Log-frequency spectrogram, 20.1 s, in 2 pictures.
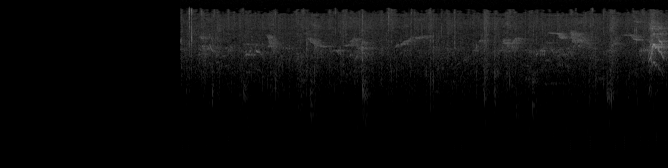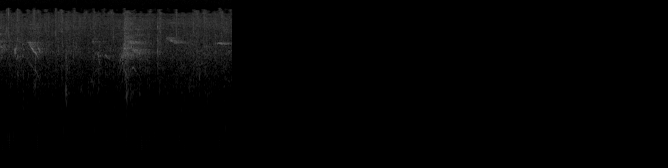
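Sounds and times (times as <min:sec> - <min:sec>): birds chirping and whistling: 0:03.0 - 0:10.8, 0:11.4 - 0:13.5.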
